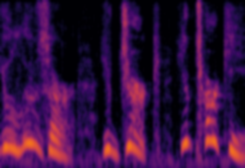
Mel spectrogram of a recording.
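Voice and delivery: mock yelling. Retelling yelling at enemies on the TV while playing: imitating own yelling. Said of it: "yell at the T V and say things like".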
